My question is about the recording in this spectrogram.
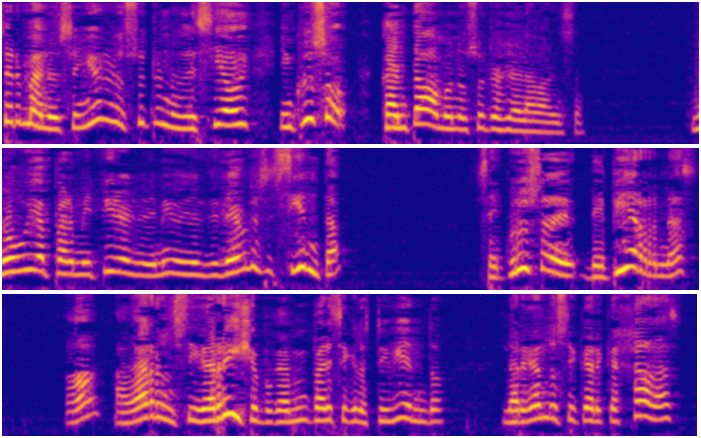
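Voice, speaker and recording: A woman with a Uruguayan Spanish accent preaching a sermon, animated and acting out the voices she quotes. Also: fairly high pitch, a little fast, dry recording.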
